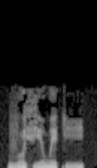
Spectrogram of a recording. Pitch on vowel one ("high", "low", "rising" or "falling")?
high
